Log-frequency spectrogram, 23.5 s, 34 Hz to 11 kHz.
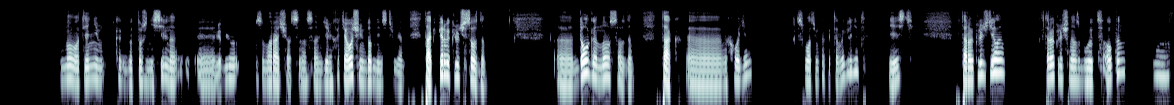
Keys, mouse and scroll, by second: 0.8 click, 14.8 Tab, 20.2-23.4 drag.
